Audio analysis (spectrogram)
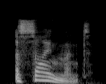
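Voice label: "assignment", British English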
